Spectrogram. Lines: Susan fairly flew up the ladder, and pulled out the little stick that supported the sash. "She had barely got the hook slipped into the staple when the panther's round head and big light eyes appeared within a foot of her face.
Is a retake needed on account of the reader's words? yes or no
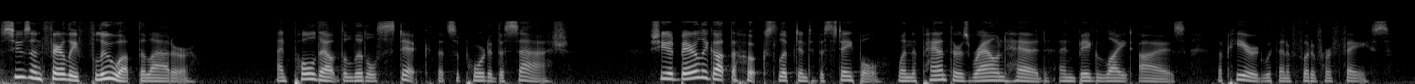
no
